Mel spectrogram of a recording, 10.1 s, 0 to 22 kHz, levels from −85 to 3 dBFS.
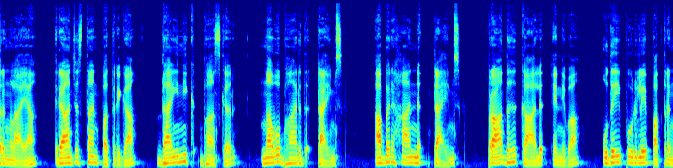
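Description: Nothing in this speech recording stands out as a technical fault. With no events to place in time, there is nothing further to describe.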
